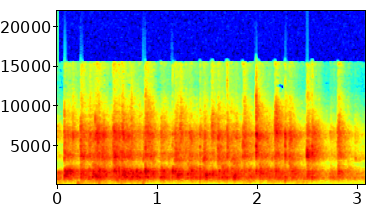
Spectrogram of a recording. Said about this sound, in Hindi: ताली दो प्लीज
